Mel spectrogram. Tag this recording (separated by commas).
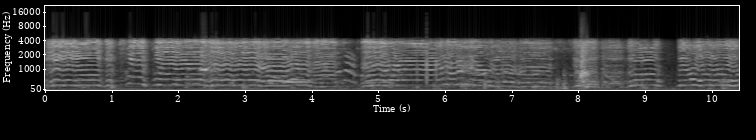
Speech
